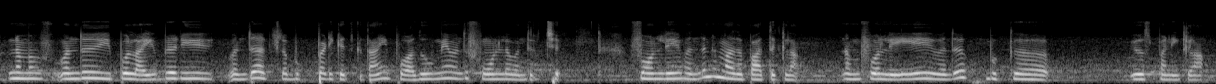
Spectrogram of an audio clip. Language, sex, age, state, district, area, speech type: Tamil, female, 18-30, Tamil Nadu, Tirunelveli, rural, spontaneous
